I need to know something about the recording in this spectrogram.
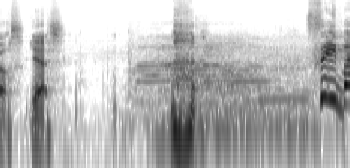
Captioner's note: chuckles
